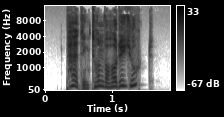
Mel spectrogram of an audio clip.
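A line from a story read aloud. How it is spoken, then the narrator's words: Horrified gasp. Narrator (Swedish): flämtade fru Brown förfärat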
